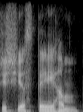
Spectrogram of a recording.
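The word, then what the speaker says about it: शिष्यस्तेऽहम्: Shishyaste aham. And then because of the ekara, there is a purva rupa sandhi of the akara. That means it has elided and left only the ekara to be pronounced. Shishyasteham, like that. Okay. In written world, we do the avagraha, but in the read world, it is Shishyasteham.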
